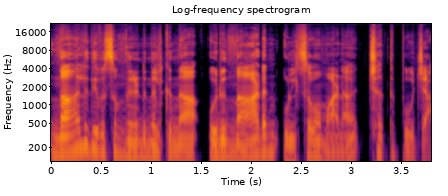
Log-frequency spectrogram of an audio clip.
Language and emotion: Malayalam, neutral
